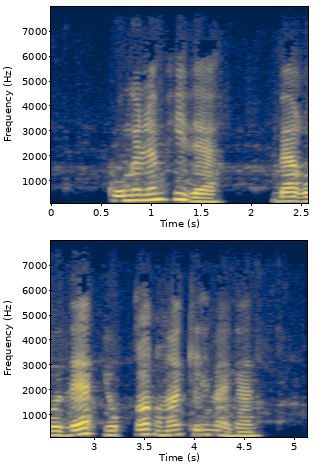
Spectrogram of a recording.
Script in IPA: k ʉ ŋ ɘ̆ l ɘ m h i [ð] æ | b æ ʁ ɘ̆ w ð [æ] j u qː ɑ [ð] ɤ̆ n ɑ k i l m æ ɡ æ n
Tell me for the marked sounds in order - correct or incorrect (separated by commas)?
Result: correct, correct, incorrect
